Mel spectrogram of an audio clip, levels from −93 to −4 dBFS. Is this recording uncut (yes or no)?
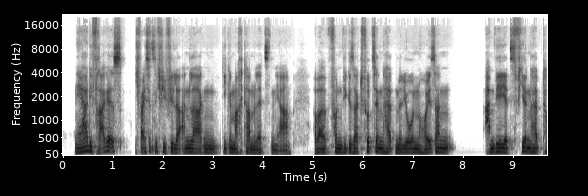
no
